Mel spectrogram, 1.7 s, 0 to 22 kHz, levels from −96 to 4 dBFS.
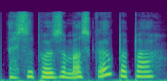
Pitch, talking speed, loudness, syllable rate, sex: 235 Hz, 215 wpm, -17 LUFS, 6.3 syllables/s, female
